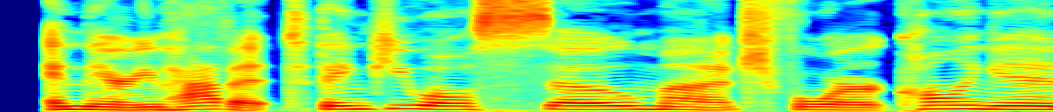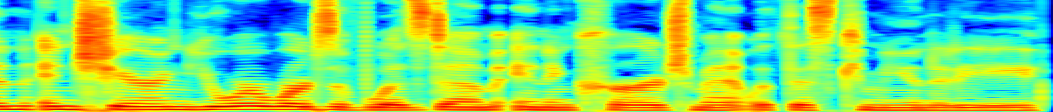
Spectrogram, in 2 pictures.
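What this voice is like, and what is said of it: Southern American accent. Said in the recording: “your sweet little Southern accent”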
